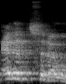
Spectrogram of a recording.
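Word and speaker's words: ארץ: 셋째 날에 에레츠 아까 우리는 하아라츠라고 읽었습니다. 발음이 약간 변해되는 거예요. 원래는 에르츠라고 보시면 맞습니다.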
